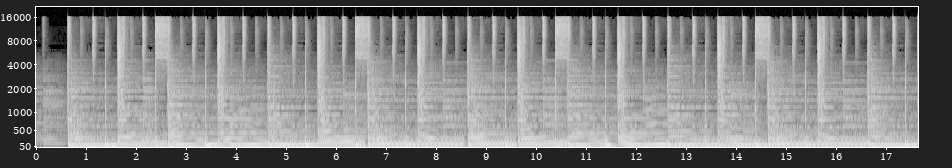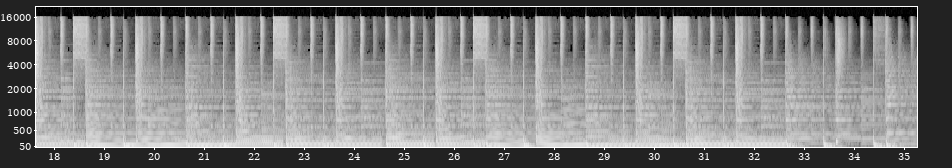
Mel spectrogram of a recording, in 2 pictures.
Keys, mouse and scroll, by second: 12.8 middle click, 13.1 middle click, 14.2 middle click, 21.8 middle click, 22.8 middle click, 23.4 middle click, 23.8 middle click, 25.6 middle click, 26.9 middle click, 27.5 middle click, 31.2 middle click, 32.6 middle click, 33.8 middle click, 34.2 middle click, 35.0 middle click.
